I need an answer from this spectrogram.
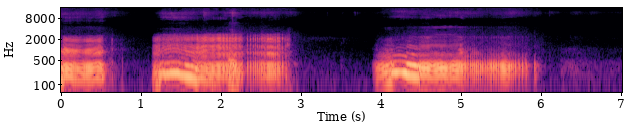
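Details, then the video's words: Content Shetland Sheepdog producing three long, growl-like moaning vocalizations with warbling, rising and falling pitch, separated by quiet gaps of about a second. "Shetland sheepdog funny noise"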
